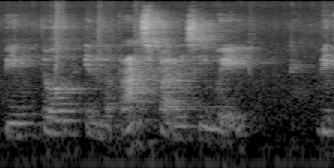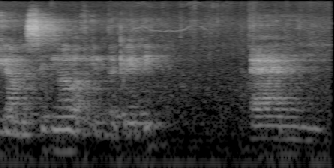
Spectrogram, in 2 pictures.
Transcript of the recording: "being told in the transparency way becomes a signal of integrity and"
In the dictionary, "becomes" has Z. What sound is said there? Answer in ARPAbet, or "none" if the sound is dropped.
none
